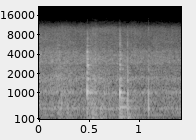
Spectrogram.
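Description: Ground turkey browns in oil in a pot with a steady close sizzle, broken by two or three quick stirring scrapes.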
